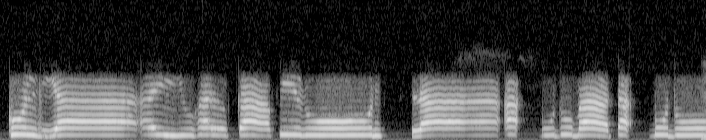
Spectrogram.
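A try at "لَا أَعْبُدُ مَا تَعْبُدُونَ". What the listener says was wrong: نہیں یہ عین کو آپ حمزہ نہیں پڑھیں. عین کا مخرج ہے, عین کی پرناس کہاں سے ہوگی؟ ہاں middle part of the throat, تو وہاں سے پرناؤنس کریں.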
